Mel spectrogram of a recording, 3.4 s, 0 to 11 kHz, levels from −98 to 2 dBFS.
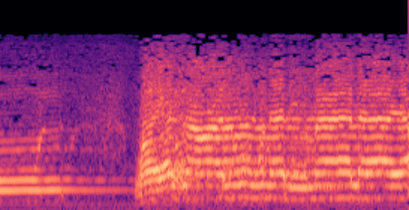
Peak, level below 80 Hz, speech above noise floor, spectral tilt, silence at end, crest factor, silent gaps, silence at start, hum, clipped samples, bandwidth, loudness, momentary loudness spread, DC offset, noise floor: -4 dBFS; -58 dBFS; 21 dB; -5.5 dB/octave; 0 s; 12 dB; none; 0 s; none; under 0.1%; 6.4 kHz; -14 LUFS; 13 LU; 0.1%; -34 dBFS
